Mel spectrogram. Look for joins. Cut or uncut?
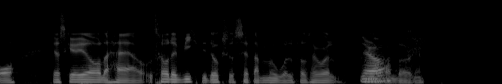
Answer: cut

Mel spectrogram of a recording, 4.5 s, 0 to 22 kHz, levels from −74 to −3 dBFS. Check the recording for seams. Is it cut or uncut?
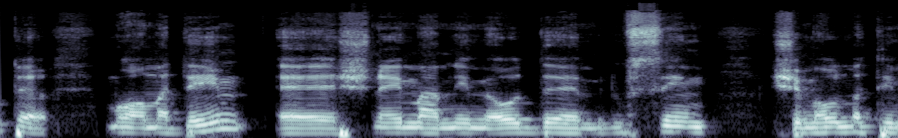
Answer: uncut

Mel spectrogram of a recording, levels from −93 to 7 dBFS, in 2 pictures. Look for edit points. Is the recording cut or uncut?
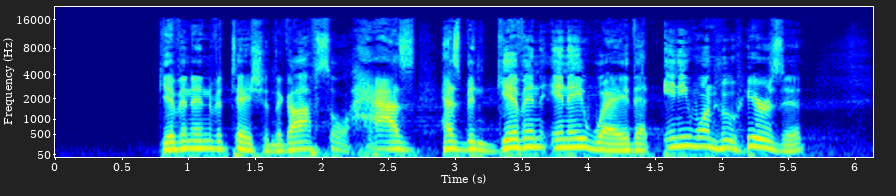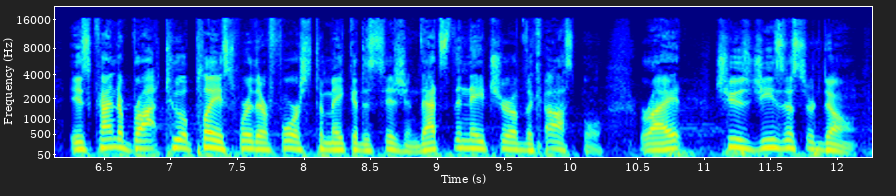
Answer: uncut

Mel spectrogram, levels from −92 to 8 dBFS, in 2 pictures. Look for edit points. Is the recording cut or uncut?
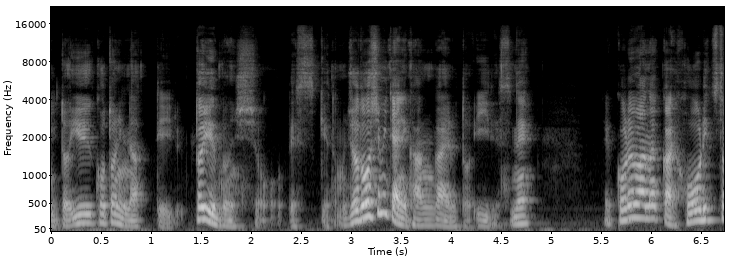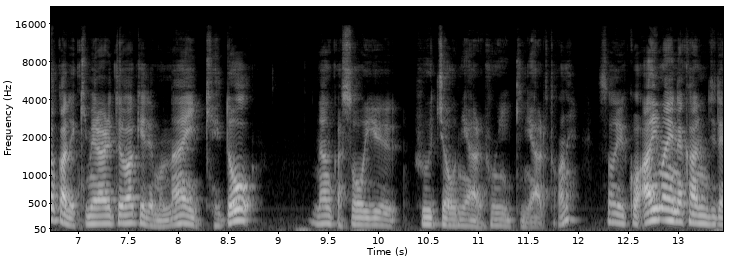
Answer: cut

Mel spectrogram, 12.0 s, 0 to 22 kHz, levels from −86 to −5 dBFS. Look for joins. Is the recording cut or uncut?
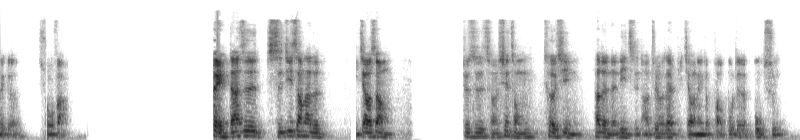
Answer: uncut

